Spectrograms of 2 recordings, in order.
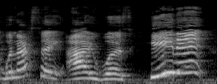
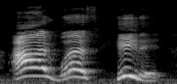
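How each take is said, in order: First: Drawn-out heated for emphasis; slow emphatic heated. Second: Heated dragged out slowly; stressed slow heated. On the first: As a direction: stretch out heated, slowly. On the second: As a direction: lean hard on heated. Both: Real, not acted.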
